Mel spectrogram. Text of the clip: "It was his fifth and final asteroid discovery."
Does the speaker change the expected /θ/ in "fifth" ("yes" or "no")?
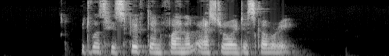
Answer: yes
